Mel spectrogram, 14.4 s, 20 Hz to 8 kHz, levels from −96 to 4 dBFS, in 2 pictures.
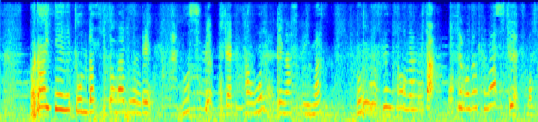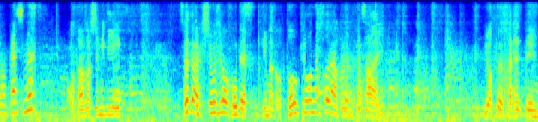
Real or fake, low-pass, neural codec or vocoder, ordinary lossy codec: fake; 7.2 kHz; codec, 16 kHz in and 24 kHz out, 0.6 kbps, FireRedTTS-2 codec; none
